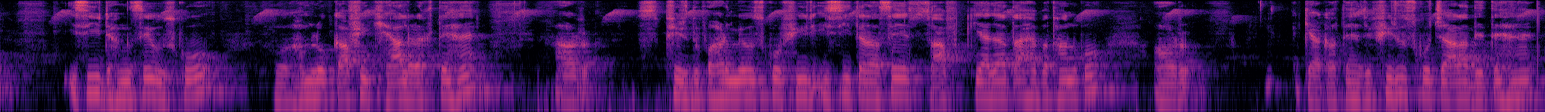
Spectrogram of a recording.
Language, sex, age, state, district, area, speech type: Hindi, male, 60+, Bihar, Samastipur, urban, spontaneous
